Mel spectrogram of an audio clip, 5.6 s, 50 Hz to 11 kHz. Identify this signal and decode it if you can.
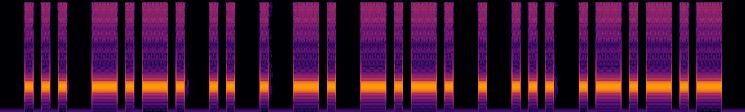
Morse code, heard as a keyed tone, about 19 wpm, 800 Hz. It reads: SCIENCES.
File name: morse mp3 / FRANCAIS TEXTE CLAIR 1 VITESSE 18 MOTS MINUTES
